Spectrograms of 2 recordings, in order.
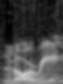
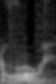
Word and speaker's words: RORI: Not Lori, I said RORI.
